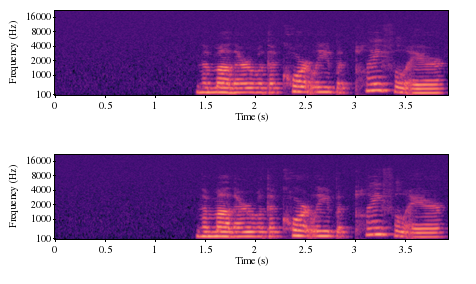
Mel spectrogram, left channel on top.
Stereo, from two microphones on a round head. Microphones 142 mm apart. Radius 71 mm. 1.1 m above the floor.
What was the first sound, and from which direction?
A woman speaking, 55° right (ahead or behind).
